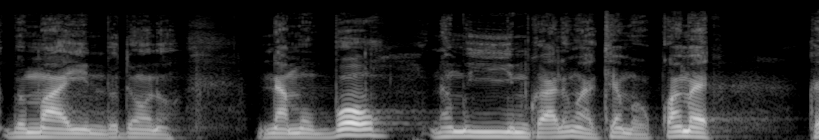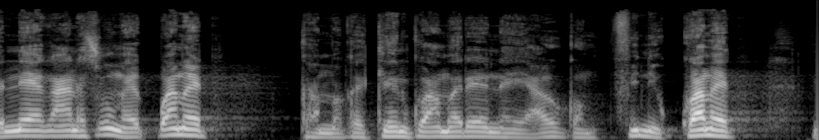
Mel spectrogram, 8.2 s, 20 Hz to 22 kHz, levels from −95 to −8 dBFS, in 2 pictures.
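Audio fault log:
No faults are heard in this speech recording. Nothing in it calls for an entry in the log.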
